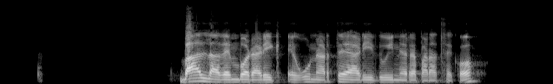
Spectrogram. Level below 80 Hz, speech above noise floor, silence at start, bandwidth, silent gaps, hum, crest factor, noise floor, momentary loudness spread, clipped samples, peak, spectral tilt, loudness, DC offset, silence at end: -60 dBFS; over 74 dB; 1.8 s; 13.5 kHz; none; none; 18 dB; under -90 dBFS; 8 LU; under 0.1%; 0 dBFS; -6 dB/octave; -17 LUFS; under 0.1%; 0.75 s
